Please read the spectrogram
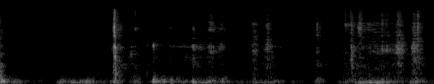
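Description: Faint clicks and rustling of something being handled close to the microphone, with one sharper click about a second in and a longer rustle near the end.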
